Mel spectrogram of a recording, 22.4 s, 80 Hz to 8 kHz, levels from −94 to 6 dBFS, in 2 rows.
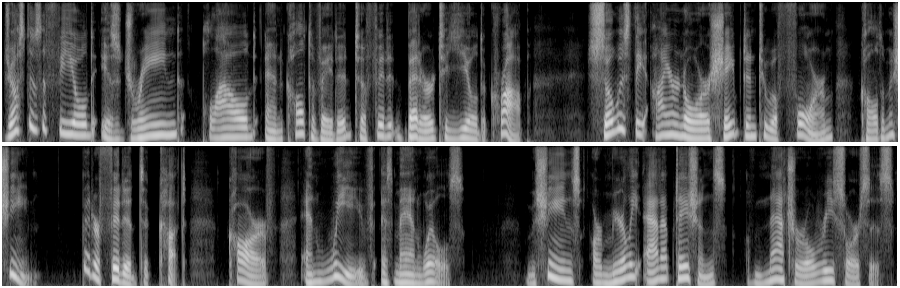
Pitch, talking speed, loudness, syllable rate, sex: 155 Hz, 125 wpm, -20 LUFS, 4.2 syllables/s, male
